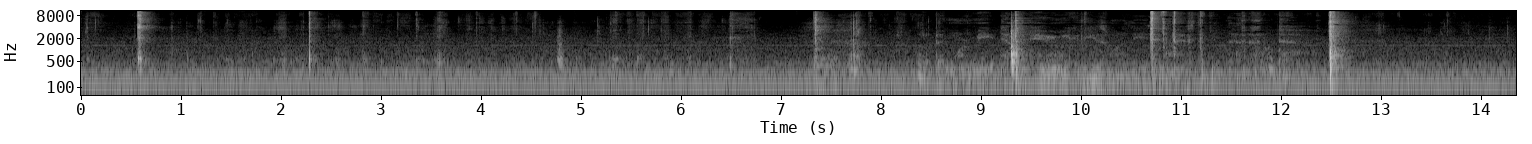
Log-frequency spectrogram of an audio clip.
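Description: Knife cutting rabbit meat from the bone on a plastic cutting board: scattered sharp clicks and taps as the blade and bones knock the board, bunched in the second half with the loudest near the end, over a steady low hum.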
